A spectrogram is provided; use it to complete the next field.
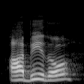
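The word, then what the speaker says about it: habido: I and then here abido means there has been or there have been if I want to say there have been many problems AB though and again look look the H is silent the a the H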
